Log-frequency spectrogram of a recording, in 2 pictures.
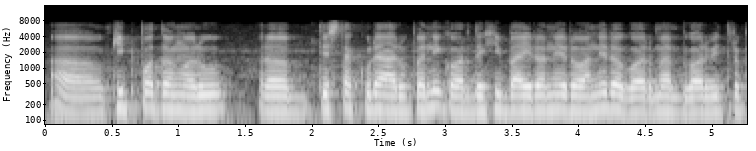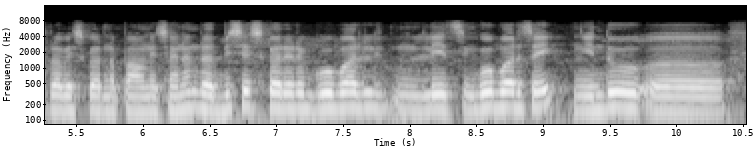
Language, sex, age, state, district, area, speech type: Nepali, male, 18-30, West Bengal, Darjeeling, rural, spontaneous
